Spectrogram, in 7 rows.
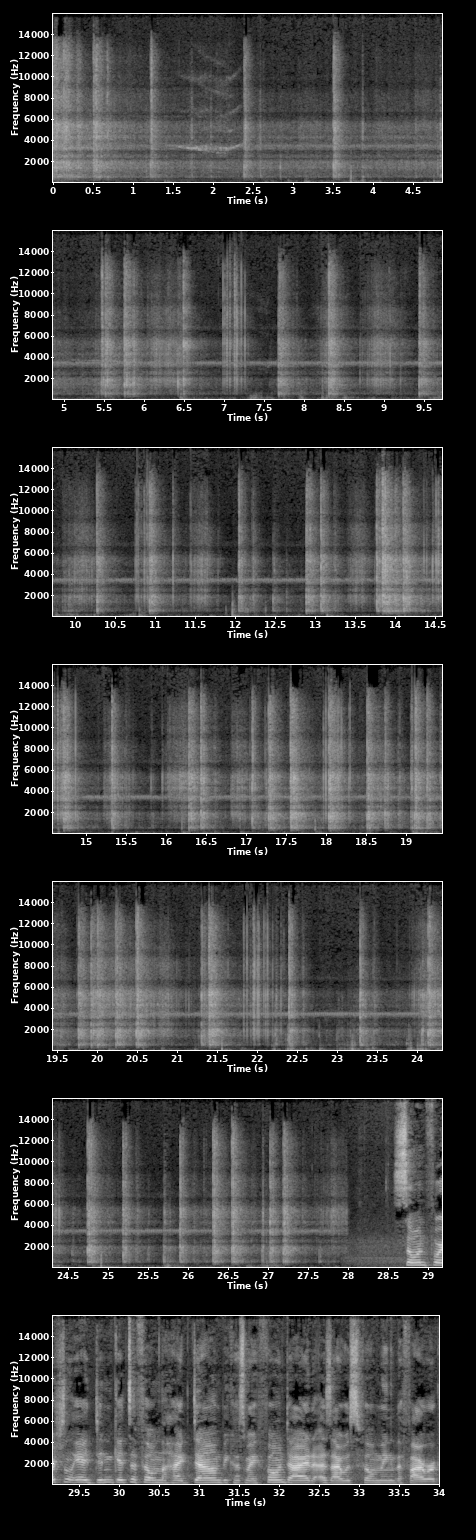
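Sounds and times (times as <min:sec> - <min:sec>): fireworks popping and cracking: 0:00.0 - 0:28.0
wind on microphone: 0:02.5 - 0:05.7, 0:06.4 - 0:12.5, 0:19.0 - 0:27.2.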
